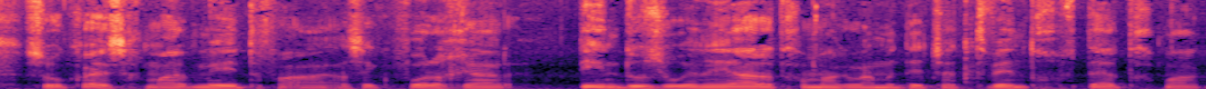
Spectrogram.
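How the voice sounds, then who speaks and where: At a moderate pace, a man with a fairly low pitch and a dark, mellow tone speaks with monotone, flat intonation. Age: 20s. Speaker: rapper. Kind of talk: casual chat.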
